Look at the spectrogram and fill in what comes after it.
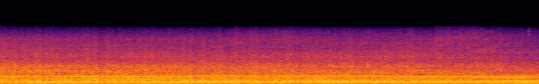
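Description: Car engines running at low revs in slow-moving traffic: a constant low hum with no change in pace.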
